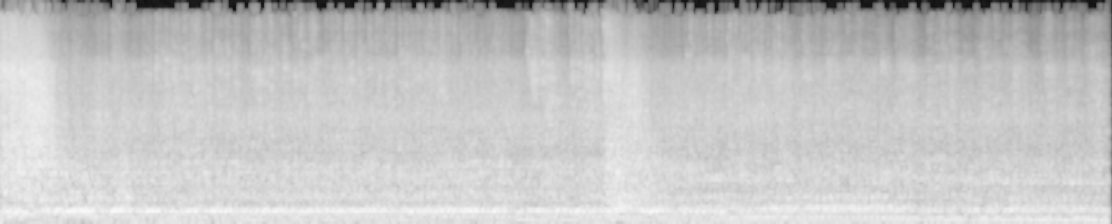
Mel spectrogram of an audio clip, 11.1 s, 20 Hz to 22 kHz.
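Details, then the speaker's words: Mechanically injected dragster engine started hot (about 180 degrees) using primer, on a cold 32-degree day with good air: sharp burst on start, then loud lumpy steady fast idle, faster than usual; normal fast idle. "again today it's all it's cold and I've got some really good air so it's idling faster than I usually idle it"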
